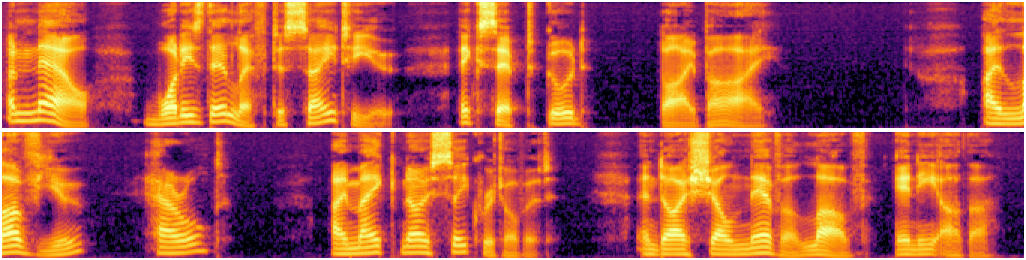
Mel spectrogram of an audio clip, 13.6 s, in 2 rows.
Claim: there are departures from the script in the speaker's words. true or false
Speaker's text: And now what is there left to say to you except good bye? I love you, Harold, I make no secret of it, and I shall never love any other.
true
